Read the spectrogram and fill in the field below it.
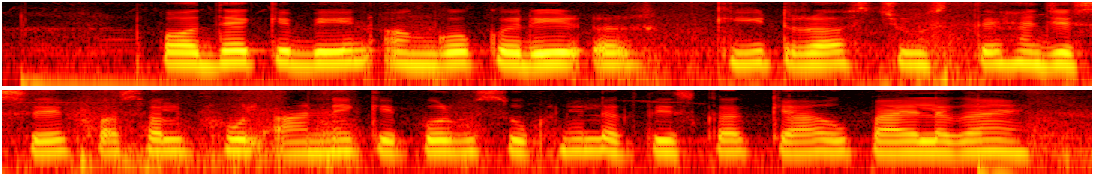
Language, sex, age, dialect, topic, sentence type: Magahi, female, 31-35, Western, agriculture, question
